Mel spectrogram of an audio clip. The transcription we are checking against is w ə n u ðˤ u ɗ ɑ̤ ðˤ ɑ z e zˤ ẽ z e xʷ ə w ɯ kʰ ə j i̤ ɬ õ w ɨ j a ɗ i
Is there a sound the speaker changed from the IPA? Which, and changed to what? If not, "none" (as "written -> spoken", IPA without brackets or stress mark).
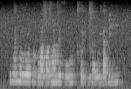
ɬ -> z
